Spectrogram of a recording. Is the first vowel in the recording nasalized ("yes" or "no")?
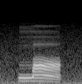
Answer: yes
